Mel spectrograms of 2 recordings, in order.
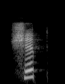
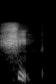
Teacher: In phonetics, the difference between ship and sheep lies in the vowel sounds. Ship uses the short I sound, while sheep uses the long E sound.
